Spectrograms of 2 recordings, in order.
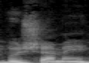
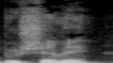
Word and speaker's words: Buscemi: his name is Steve Buscemi Buscemi and Steve Buscemi in it shimmy no you're saying shimmy like shimmy it's shemi shimmy okay yeah you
